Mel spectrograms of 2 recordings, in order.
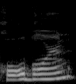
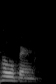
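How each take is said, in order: First: It is pronounced the American way. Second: It is pronounced the local British way.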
